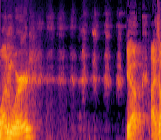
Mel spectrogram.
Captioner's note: laughs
